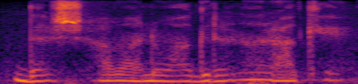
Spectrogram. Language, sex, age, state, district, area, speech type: Gujarati, female, 18-30, Gujarat, Junagadh, urban, spontaneous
